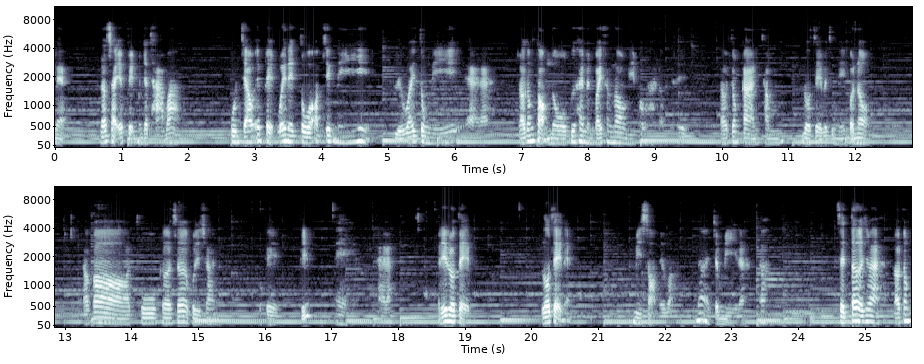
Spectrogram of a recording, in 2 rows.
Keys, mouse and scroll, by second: 11.8 click, 14.5 click, 15.7 click, 18.3 click.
